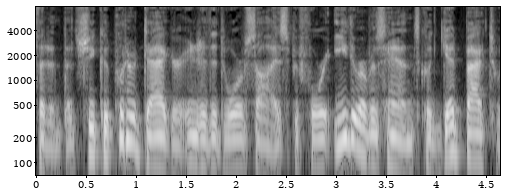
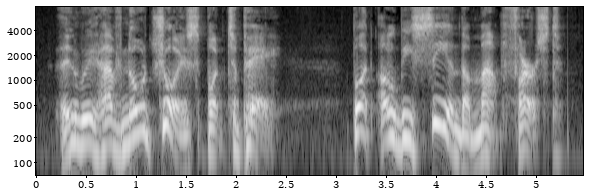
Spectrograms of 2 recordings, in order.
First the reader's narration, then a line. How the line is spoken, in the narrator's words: he grumbled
